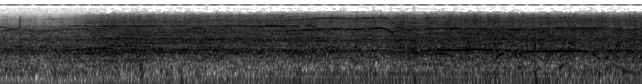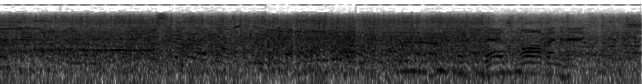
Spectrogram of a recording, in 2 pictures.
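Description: Large arena crowd cheering and applauding steadily at the end of a boxing round.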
